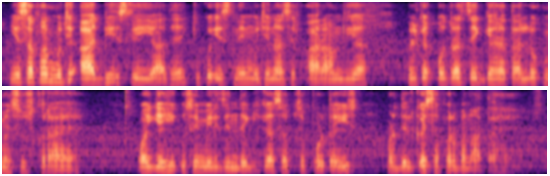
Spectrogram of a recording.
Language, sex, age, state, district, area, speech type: Urdu, female, 60+, Delhi, North East Delhi, urban, spontaneous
